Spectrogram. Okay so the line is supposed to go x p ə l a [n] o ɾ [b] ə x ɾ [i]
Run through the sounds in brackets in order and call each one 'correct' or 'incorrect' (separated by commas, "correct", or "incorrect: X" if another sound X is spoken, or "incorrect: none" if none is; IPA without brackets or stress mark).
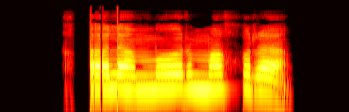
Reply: incorrect: m, incorrect: m, incorrect: a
